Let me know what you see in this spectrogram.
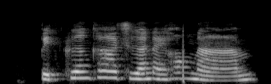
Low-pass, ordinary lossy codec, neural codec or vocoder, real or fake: none; none; none; real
